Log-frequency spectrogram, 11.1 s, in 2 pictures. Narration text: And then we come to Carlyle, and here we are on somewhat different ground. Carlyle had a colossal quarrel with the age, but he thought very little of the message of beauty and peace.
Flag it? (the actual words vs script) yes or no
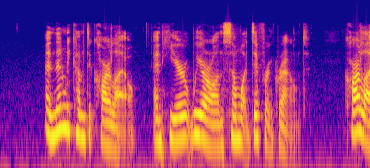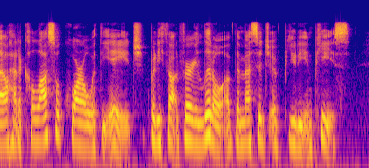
no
